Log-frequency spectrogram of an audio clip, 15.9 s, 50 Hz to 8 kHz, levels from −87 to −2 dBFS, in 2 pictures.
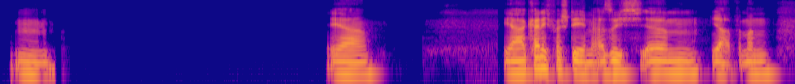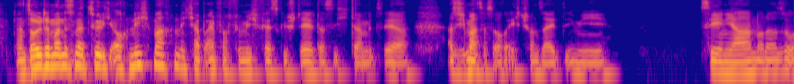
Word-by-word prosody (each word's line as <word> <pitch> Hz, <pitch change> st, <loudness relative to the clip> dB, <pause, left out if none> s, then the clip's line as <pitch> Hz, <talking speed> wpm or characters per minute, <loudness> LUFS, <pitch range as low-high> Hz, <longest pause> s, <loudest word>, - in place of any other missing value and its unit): Mhm. 95 Hz, -3 st, -3 dB, 2.8 s
Ja. 100 Hz, 0 st, +2 dB, 1.3 s
Ja, 105 Hz, 0 st, +5 dB
kann 125 Hz, +5 st, +6 dB
ich 125 Hz, -, +4 dB
verstehen. 105 Hz, -4 st, +1 dB
Also 100 Hz, +2 st, +1 dB
ich, 100 Hz, -1 st, +1 dB
ähm 105 Hz, 0 st, +1 dB
ja, 95 Hz, -5 st, 0 dB
wenn -, -, -9 dB
man 100 Hz, 0 st, -2 dB, 0.3 s
dann 110 Hz, +1 st, -1 dB
sollte 145 Hz, +4 st, +8 dB
man 145 Hz, 0 st, +7 dB
es 150 Hz, -, +2 dB
natürlich 145 Hz, -2 st, +3 dB
auch 125 Hz, +1 st, 0 dB
nicht 160 Hz, +3 st, 0 dB
machen. 150 Hz, -1 st, 0 dB
Ich 125 Hz, -2 st, -5 dB
habe 110 Hz, -2 st, -2 dB
einfach 115 Hz, -1 st, -3 dB
für 105 Hz, +1 st, -5 dB
mich 110 Hz, 0 st, -3 dB
festgestellt, 100 Hz, -1 st, -4 dB
dass 95 Hz, +2 st, -6 dB
ich 100 Hz, 0 st, -13 dB
damit 90 Hz, -2 st, -8 dB
sehr 95 Hz, 0 st, -5 dB, 0.3 s
also, 105 Hz, -2 st, -4 dB
ich 100 Hz, -, -2 dB
mach 110 Hz, -2 st, +3 dB
das 105 Hz, +1 st, -8 dB
auch 95 Hz, -, -6 dB
echt 100 Hz, -, -10 dB
schon 100 Hz, -, -8 dB
seit 90 Hz, -2 st, -6 dB
irgendwie 95 Hz, 0 st, -8 dB, 0.9 s
10 105 Hz, -2 st, 0 dB
Jahren 100 Hz, +2 st, +1 dB
oder 110 Hz, +1 st, -3 dB
so. 115 Hz, +2 st, -4 dB
105 Hz, 160 wpm, -28 LUFS, 100-110 Hz, 2.8 s, sollte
